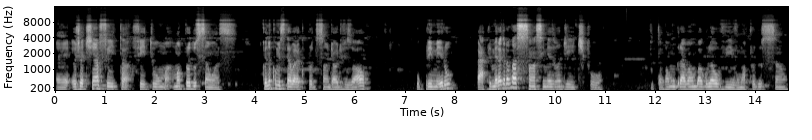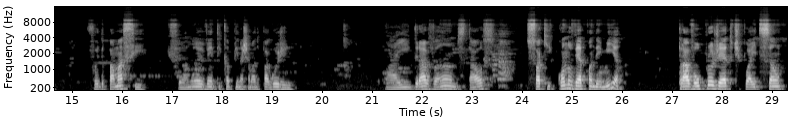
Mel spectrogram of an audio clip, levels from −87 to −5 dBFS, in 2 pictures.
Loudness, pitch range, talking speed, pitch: -26 LUFS, 115-145 Hz, 130 wpm, 125 Hz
